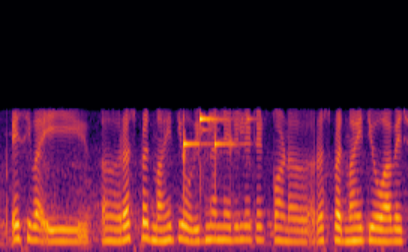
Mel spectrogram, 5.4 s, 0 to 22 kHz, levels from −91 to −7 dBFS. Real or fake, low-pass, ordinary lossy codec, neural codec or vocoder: real; 3.6 kHz; none; none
